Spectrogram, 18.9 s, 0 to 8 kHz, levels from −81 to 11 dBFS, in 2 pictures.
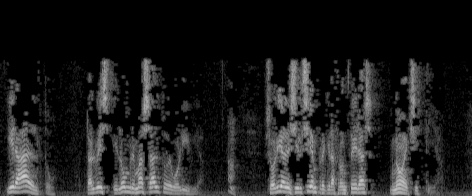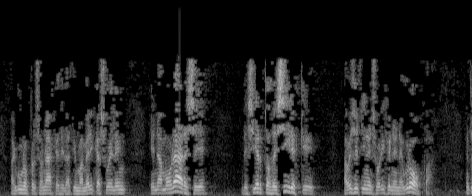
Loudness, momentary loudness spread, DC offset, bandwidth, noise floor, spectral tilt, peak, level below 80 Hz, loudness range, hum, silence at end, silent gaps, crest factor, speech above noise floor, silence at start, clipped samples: -18 LUFS; 20 LU; under 0.1%; 5.8 kHz; -54 dBFS; -8.5 dB/octave; 0 dBFS; -54 dBFS; 5 LU; none; 0 s; none; 20 dB; 36 dB; 0.15 s; under 0.1%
